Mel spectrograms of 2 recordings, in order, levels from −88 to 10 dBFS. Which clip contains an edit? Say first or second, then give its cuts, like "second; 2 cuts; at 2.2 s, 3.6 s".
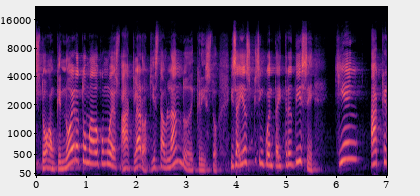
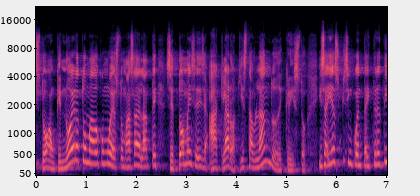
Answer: first; 1 cut; at 1.7 s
